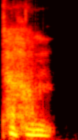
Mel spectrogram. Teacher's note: you could soften it and make it more like just a regular H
